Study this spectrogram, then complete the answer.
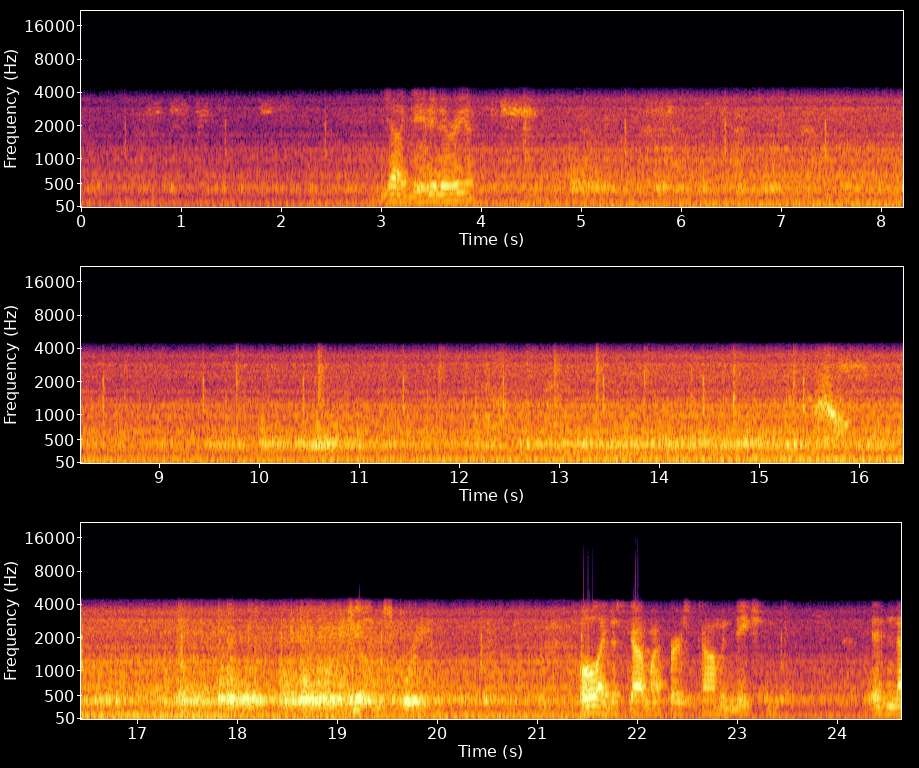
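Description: Rifle shots and game sounds play through a television speaker, heard from across a room.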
